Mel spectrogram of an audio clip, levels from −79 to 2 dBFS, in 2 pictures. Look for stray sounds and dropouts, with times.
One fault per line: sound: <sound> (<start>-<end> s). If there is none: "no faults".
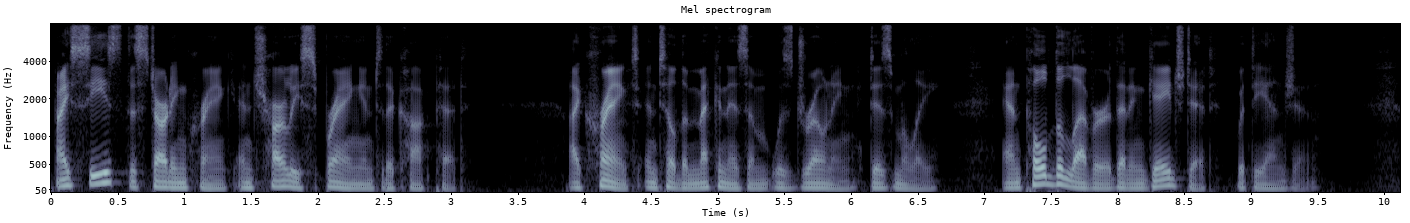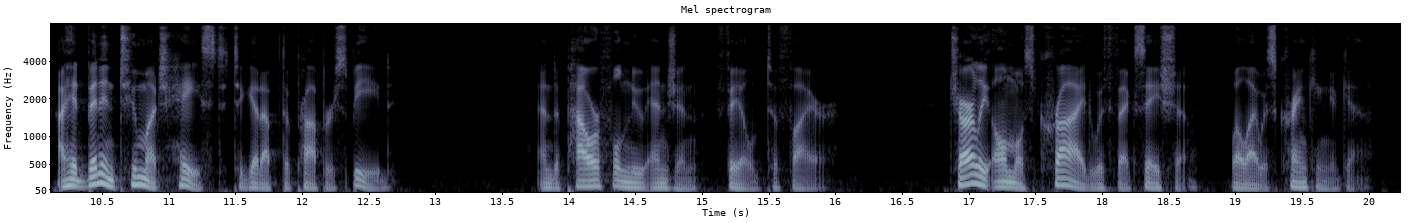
no faults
